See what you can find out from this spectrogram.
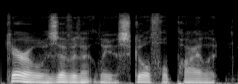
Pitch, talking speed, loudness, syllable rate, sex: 100 Hz, 150 wpm, -16 LUFS, 5.6 syllables/s, male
